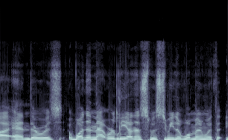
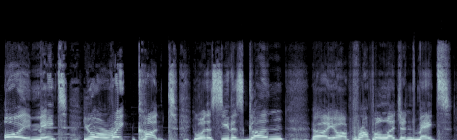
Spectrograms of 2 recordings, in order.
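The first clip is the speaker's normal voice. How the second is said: higher, hammed-up British cockney voice; exaggerated British merchant impression; mock British accent; 4 semitones higher than usual. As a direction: lay on the British slang like a parody. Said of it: "They made him so much more British".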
